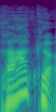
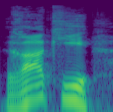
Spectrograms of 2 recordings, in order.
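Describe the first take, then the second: First: The word ends in a dull 'uh' vowel. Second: The word ends in a clear 'ee' vowel. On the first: The speaker calls it right. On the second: The speaker calls it wrong.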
